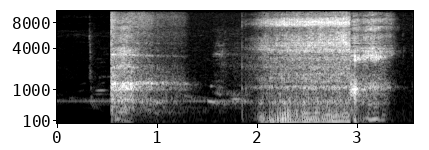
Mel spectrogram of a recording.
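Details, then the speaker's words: Loud, rough, rattling snores from a sleeping adult man, a husband, with a brief quieter gap between two noisy breaths; his wife complains she can't sleep, and he denies snoring; snoring. "Come here. Wake up. You snore me away. Don't snore now. I can't sleep."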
